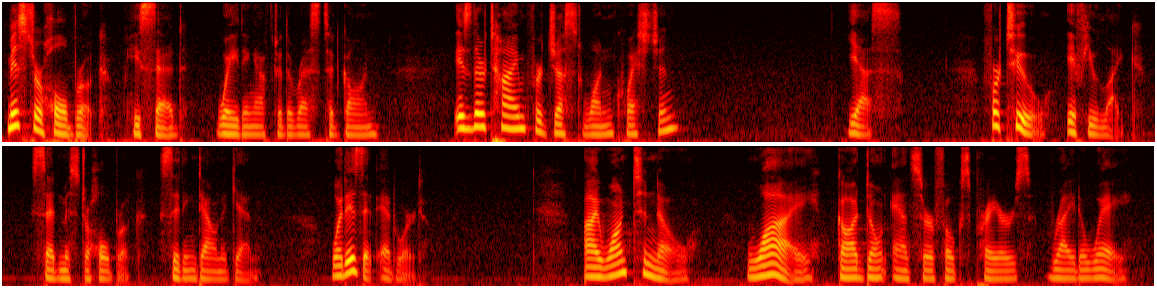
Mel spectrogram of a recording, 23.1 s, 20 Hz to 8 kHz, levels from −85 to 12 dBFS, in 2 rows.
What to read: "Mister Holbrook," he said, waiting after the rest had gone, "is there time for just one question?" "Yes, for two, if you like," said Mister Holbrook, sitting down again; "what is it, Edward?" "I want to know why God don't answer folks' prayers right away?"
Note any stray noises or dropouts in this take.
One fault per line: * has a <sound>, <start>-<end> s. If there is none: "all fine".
all fine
